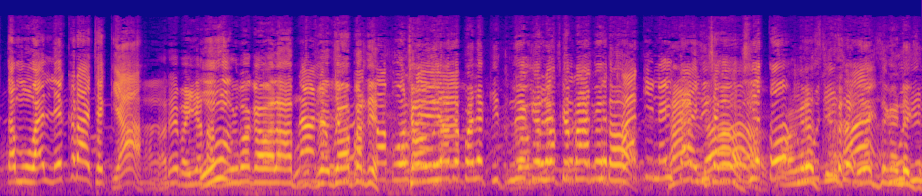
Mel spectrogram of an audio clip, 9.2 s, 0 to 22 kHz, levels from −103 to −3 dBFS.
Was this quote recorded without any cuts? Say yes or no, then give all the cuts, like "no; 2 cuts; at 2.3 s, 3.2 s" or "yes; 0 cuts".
yes; 0 cuts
